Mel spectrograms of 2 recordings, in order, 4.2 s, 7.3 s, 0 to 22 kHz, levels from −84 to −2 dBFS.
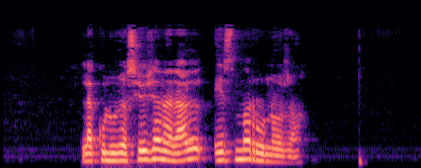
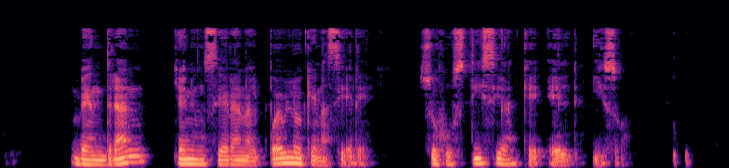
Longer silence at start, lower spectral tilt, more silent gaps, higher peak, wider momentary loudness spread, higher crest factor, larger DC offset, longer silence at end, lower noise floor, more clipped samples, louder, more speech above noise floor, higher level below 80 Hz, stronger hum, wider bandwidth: about the same, 0.8 s vs 0.7 s; about the same, -5 dB/octave vs -5 dB/octave; neither; about the same, -2 dBFS vs -2 dBFS; second, 9 LU vs 12 LU; about the same, 16 dB vs 20 dB; neither; first, 1.2 s vs 0.4 s; second, -65 dBFS vs -88 dBFS; neither; first, -15 LUFS vs -21 LUFS; second, 51 dB vs 68 dB; second, -62 dBFS vs -46 dBFS; neither; about the same, 12.5 kHz vs 11.5 kHz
